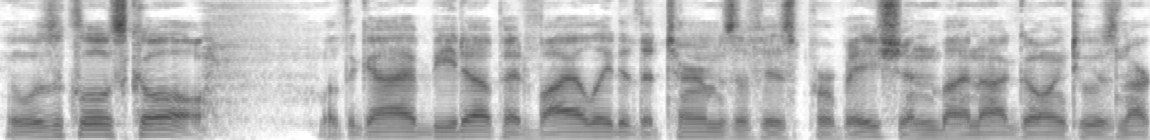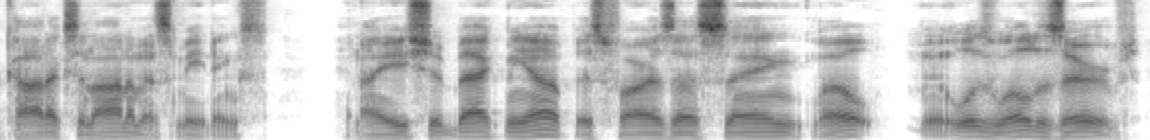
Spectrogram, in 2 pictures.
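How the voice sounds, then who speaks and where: A man playing a guarded seventeen-year-old boy in a full-cast audiobook, speaking in a deliberate, matter-of-fact way. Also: sits low, dry recording, clean studio sound. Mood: frank, determined. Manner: deliberate, matter-of-fact, swears now and then.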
